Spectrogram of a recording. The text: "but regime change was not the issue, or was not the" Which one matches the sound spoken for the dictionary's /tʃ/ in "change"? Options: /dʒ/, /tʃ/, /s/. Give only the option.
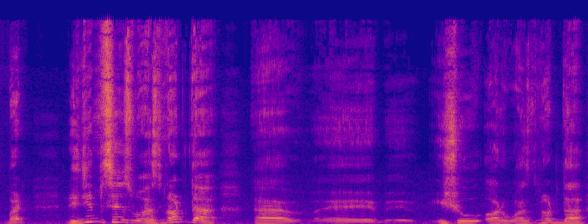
/s/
